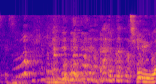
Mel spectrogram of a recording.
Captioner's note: audience laughing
